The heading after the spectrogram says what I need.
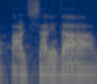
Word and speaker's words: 빨치산: 저거는 파티산 커맨드라고 그러는 건데 이 소련 발음으로 빨치산이라고 합니다. 우리도 빨치산입니다. 이 빨치산이라고 하게 되면은 북괴군 중에서도 가장 악랄한 골수분자가 빨치산이다.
